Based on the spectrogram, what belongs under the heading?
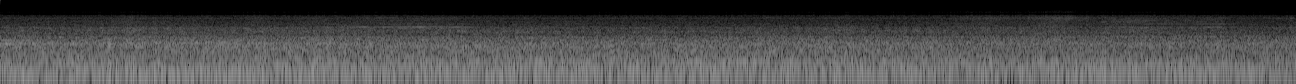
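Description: Freight train rolling through the level crossing, a steady low rumble heard from inside a car waiting at the crossing.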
